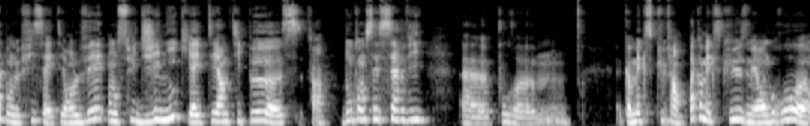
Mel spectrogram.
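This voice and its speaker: A woman's voice: a little high, darkish tone. Chatty young woman. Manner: chatty, rambling, many fillers and restarts. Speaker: book vlogger. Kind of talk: casual chat to camera.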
